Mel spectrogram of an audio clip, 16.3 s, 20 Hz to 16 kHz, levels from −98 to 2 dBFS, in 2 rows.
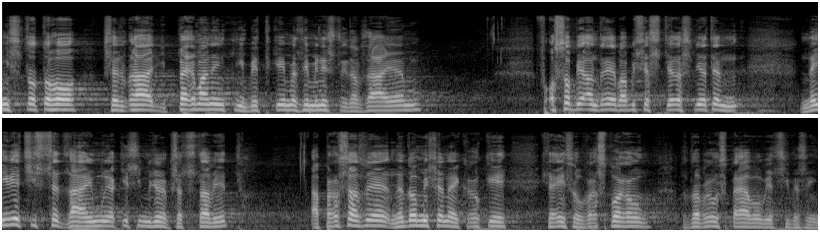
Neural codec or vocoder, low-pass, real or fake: none; 9.9 kHz; real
